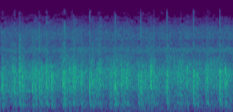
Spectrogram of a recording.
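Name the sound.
hand clapping applause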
